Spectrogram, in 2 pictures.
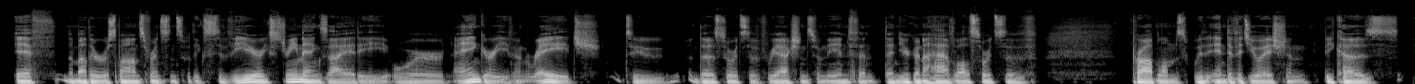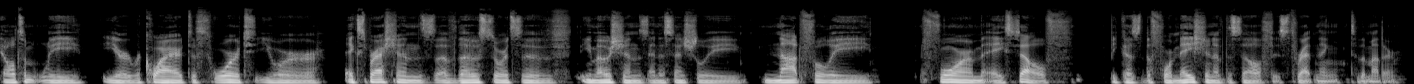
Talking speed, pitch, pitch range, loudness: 140 wpm, 85 Hz, 80-95 Hz, -18 LUFS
